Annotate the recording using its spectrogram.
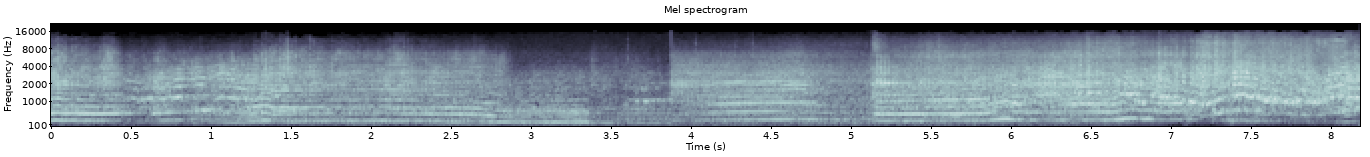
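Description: Tyres screech as cars slide.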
